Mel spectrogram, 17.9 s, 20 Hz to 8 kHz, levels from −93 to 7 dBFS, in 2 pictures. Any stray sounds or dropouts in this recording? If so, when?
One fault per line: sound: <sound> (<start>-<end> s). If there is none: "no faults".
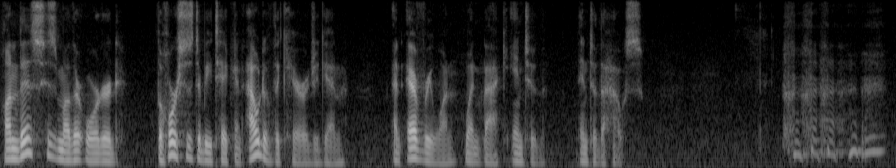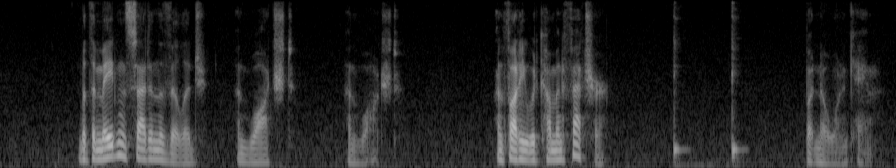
sound: laugh (7.3-8.9 s)
sound: tap (15.7-16.5 s)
